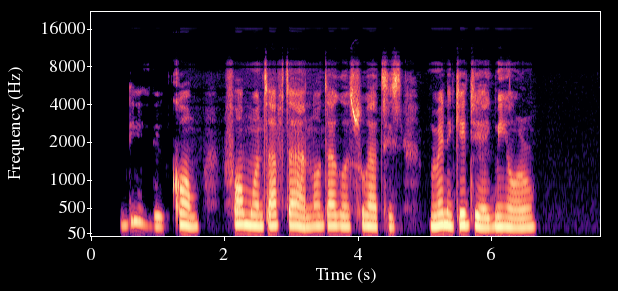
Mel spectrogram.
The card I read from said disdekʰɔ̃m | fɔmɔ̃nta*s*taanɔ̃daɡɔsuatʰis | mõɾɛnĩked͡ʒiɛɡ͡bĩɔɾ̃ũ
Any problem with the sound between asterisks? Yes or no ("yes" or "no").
yes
